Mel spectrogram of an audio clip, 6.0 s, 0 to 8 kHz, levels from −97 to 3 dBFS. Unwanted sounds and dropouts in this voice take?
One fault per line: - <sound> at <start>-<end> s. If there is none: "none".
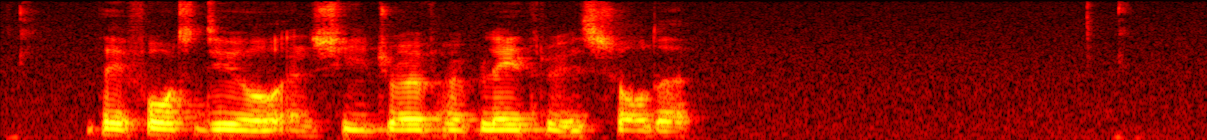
none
